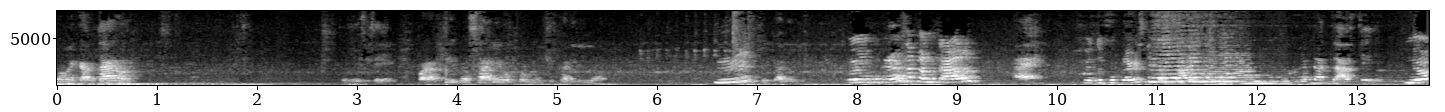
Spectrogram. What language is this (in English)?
Spanish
